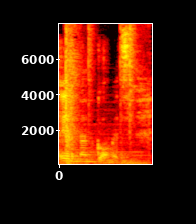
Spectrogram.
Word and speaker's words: Hernán Gómez: alcuni podcast lo chiamano Hernán Gómez, mi stava per scappare sta pronuncia, non so come mai. Ho chiesto a un mio amico spagnolo, mi ha detto che si pronuncia Hernán Gómez.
